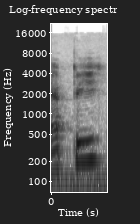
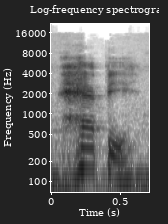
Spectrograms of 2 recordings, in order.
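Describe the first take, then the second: First: The h is silent; it starts with a vowel. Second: It starts with a breathy h sound. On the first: The speaker calls it wrong. "não tem o som mudo, como a gente usa aqui em português, não é happy" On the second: The speaker calls it right. "H tem som de R de rato em inglês"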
